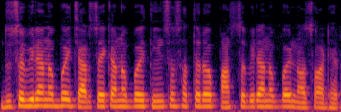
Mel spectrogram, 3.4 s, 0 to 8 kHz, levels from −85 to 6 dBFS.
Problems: constant background noise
